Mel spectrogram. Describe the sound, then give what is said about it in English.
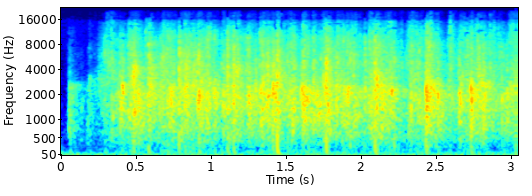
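An audience breaks into sustained applause for a speaker being introduced at a talk, a dense steady wash of many hands clapping at a fairly loud, even level throughout, with no voices standing out. “So without further ado, please applause for Steph.”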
